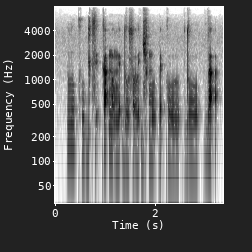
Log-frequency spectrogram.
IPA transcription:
l u˦ kʰ u˨ ɡ ɪ˦ ʔ sʰ ɪ˦ ʔ k ä˦ ʔ n ɔ̰˦˨ ŋ ɛ˦ ʔ d o˨ s ɔ̰˦˨ l ɛ̰˦˨ d͡ʑ ʊ˦ ʔ m o̰˦˨ ʊ̯ p ɛ˦ ʔ k o˨ ʊ̯ | d o˨ | d ä˦ ʔ

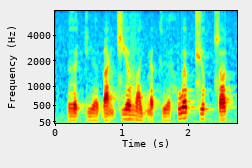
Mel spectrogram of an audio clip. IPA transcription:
ɣ ə̰˧˨ j k i̤˨˩ ə̯ ɓ a˧˩ ŋ t͡ɕ i˧ ə̯ v a̤˨˩ j ŋ a˨˩ t̚ x ɨ̤˨˩ ə̯ h w ə˦˥ p̚ t͡ɕ o˦˥ k̚ s ɔ˦˥ t̚

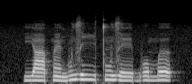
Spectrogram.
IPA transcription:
j aː˨ p ɛ̃˨ ɡ ũ˦ z iː˦˨ t ũ˧ z eː˨ b o˦˨ m ə˦˨

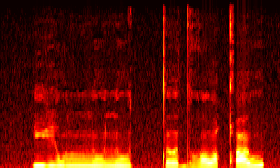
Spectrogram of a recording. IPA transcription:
j i w lː u l u tː ɤ dʱ ɔ w qʼ u

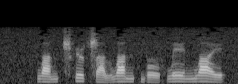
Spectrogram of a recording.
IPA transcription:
t̪ʰ w a˨˦ n ʈ͡ʂʰ ɻ̩˦ ʈ͡ʂ ä˨˩ ɻ w a˦ n t̪ j o˨˩ ʊ̯ x w e˦ ɪ̯ n̪ w a˥˨ ɪ̯

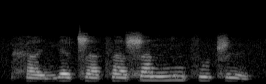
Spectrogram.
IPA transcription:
x a˨˩ ɪ̯ m ɥ ɛ˧˥ ʈ͡ʂ ä˧˥ t͡s ä˧˥ ʂ a˥ n n̪ i˥ n t͡s u˥˧ ʈ͡ʂ ɻ̩˥˩

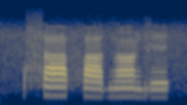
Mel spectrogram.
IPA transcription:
s a˦ f a˧ d ã˦ ɡ e˧

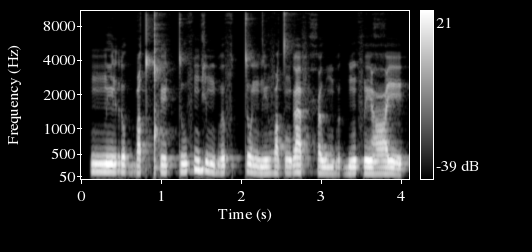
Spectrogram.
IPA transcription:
mː ĩ r o ɡ͡b ʉ tˤ ǃʰ ẽ tː u f ŋ ɡ i m b ɵ f tː o n d ĩ v o tˤ ŋ ɡ a f ħ ɵ w m b ɵ ɡ͡b ũ f ẽ ʕ e

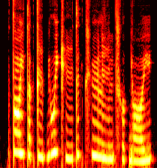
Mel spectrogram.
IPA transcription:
t̪ ɔː˥ j t̪ ɐ˧ k̚ t̪ iː˧ p̚ j uː˥ j kʰ iː˨˧ t̪ ɪ˥ k̚ t͡sʰ yː˧ l iː˨˧ n t͡sʰ ʊ˨ k̚ j ɔː˨˧ j

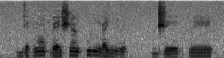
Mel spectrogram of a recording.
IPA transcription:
ɡ ɛ˧ ɡ ɔ̃˦ ɓ ɛ˧ ʃ ã˦ kʷ ɨ˦ ŋ a˧ ɲ ə˨ | d͡ʒ eː˨ kʷ eː˧

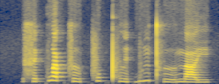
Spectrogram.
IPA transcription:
s e˨˩ ʔ k w a˥˩ k̚ s ɯː˨˩ p̚ f o˥˩ k̚ pʰ l i˨˩ ʔ b ɯ˥˩ ŋ tʰ ɯː˩˦ n a˧ j

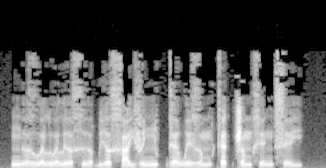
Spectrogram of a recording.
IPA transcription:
ŋ ɨ˨˩˦ ə̯ ɣ u˨˩˨ ə̯ l u˨˩˨ ə̯ l ɨ˧ ə̯ x ɨ˨˩ ə̯ ɓ i˧ ə̯ x a˨˩ j v e˨˩ ɲ u˦˥ k̚ ɣ ɛ˨˩ w e˨˩˦ ɣ ə˨˩˦ m k ɛ˦˥ k̚ ʂ ə˧ m x e˨˩˦ ŋ s e˨˩ j

